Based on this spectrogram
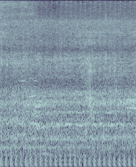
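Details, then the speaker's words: Automatic (CVT) scooter idling, heard at the CVT and exhaust during a used-bike check: quick even putter with no rattles or scraping from rollers or belt drive; normal, healthy idle. "Apakah suaranya semut seperti ini tidak ada bunyi aneh-aneh Nah itu baru teman-teman rekomendasi untuk bisa dibeli"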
